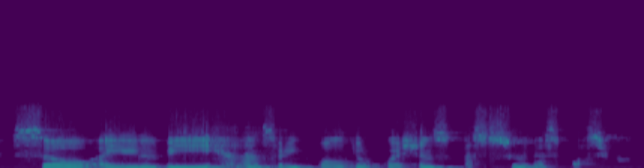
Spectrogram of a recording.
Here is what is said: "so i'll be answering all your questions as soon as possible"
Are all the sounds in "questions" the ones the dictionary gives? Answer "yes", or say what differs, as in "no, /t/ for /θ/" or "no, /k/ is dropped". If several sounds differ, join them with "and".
no, /s/ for /z/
